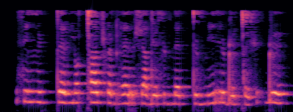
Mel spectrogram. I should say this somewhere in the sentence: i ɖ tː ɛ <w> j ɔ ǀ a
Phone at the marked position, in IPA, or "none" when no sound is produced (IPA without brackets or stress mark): v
